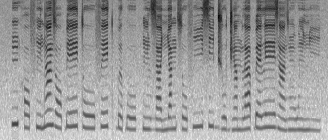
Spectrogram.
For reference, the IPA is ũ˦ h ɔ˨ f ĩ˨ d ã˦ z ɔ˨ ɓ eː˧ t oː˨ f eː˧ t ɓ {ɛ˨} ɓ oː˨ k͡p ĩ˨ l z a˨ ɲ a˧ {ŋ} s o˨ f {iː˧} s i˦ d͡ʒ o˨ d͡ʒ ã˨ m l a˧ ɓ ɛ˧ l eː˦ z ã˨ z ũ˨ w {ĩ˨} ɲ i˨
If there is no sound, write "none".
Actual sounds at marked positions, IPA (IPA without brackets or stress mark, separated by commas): ə˨, ŋ, iː˦, ĩ˨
